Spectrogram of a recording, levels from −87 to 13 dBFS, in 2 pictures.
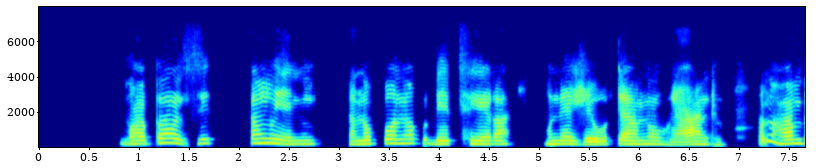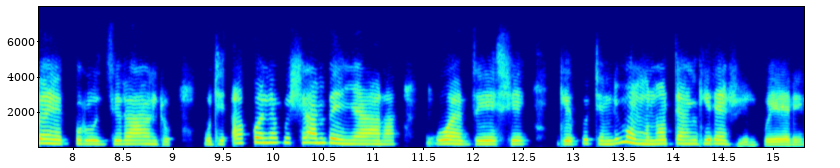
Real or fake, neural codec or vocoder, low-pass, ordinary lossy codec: fake; codec, 16 kHz, 1 kbps, FreqCodec, larger model; 7.2 kHz; Opus, 32 kbps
